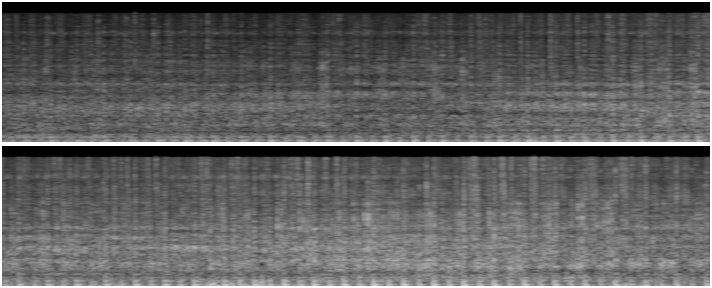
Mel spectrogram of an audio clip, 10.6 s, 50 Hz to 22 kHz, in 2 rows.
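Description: A 4-inch scale Burrell steam traction engine under way: a rapid, even beat of exhaust chuffs, growing louder from about four seconds in.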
